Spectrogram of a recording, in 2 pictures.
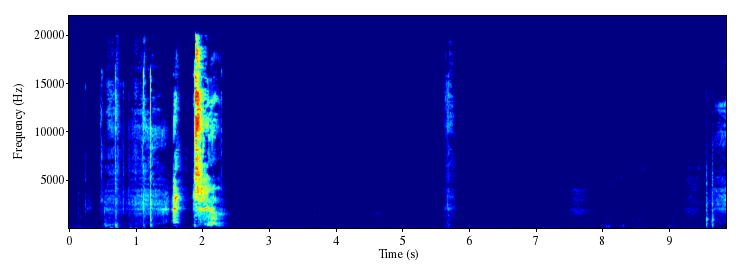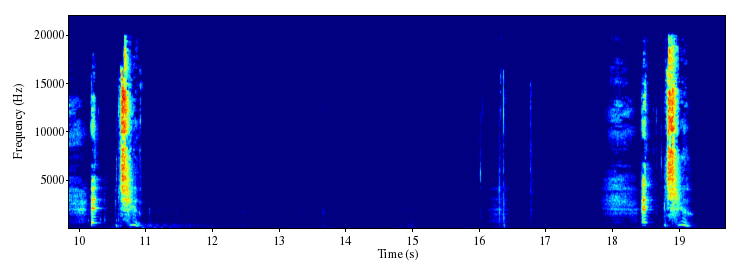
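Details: A person has a sneezing fit on a live stream: three bursts of sharp sneezes, some in quick pairs, over about twenty seconds, while staying muted mid-attack.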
